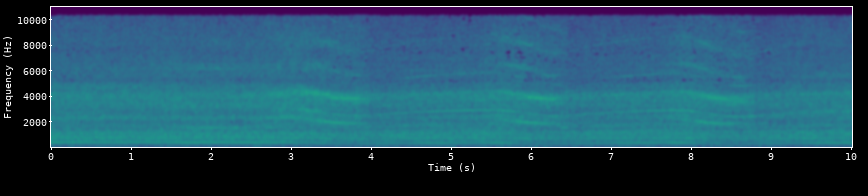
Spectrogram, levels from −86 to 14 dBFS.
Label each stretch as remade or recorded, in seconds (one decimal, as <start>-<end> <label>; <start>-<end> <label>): 0.0-0.5 recorded; 0.5-3.5 remade; 3.5-9.0 recorded; 9.0-10.0 remade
